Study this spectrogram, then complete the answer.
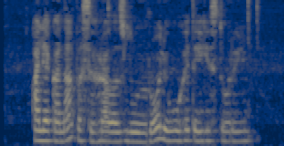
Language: Belarusian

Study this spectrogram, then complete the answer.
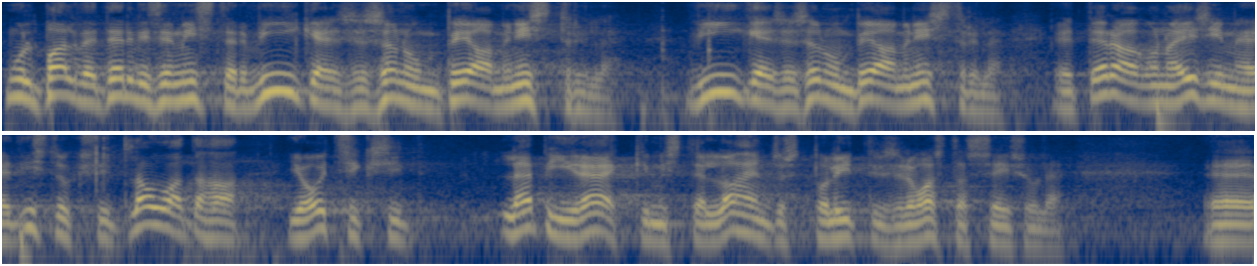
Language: Estonian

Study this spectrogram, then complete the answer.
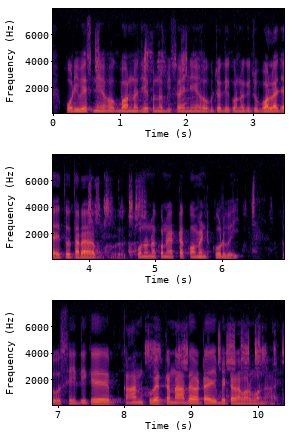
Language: Bangla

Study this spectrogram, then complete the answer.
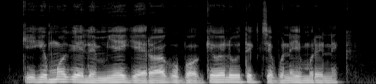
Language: Kalenjin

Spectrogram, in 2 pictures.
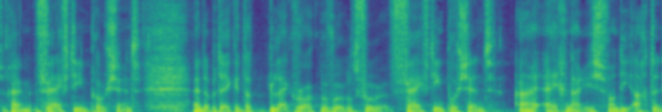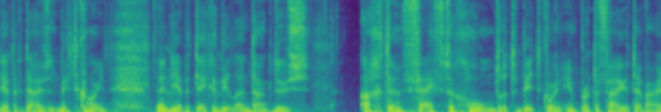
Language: Dutch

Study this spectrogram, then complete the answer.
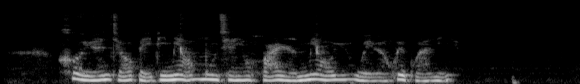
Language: Chinese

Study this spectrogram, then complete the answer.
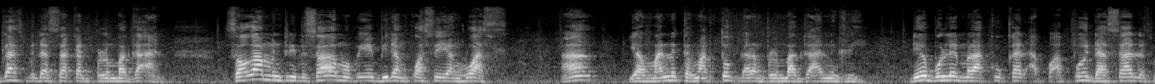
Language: Malay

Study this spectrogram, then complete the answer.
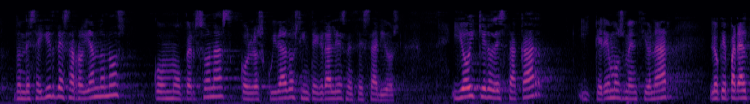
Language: Spanish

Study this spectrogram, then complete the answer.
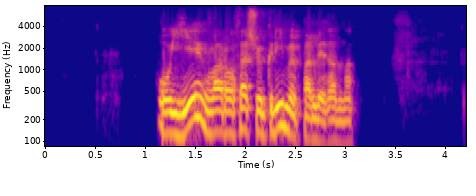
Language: Icelandic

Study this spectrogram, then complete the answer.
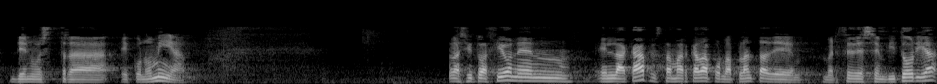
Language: Spanish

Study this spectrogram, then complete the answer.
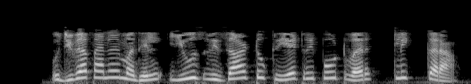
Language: Marathi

